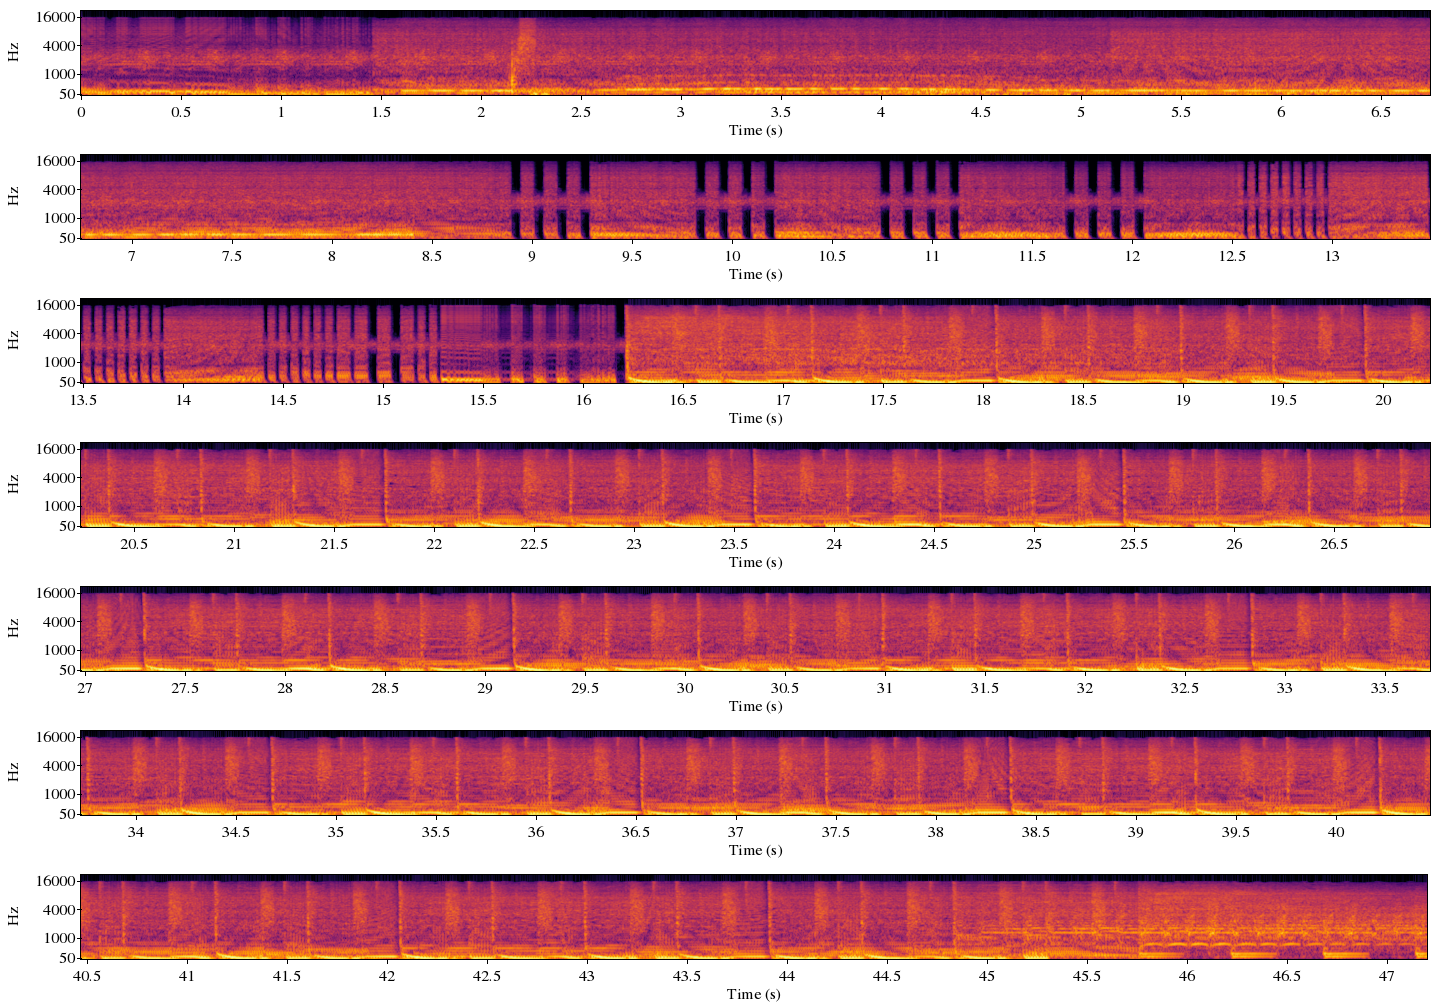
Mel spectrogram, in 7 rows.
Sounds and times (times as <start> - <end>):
Trance music: 1.5 - 14.7, 16.2 - 47.2.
